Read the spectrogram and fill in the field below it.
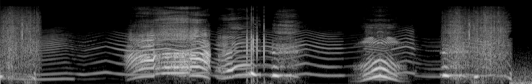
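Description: A young man speaks with excitement in a high, animated voice.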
